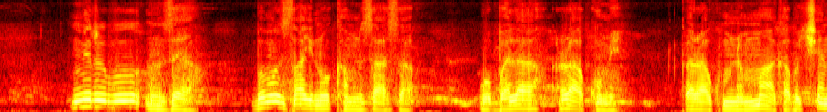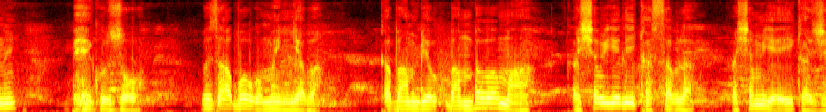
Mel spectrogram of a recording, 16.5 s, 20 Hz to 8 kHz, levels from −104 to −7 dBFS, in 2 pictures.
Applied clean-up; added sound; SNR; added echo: none; none; none; none.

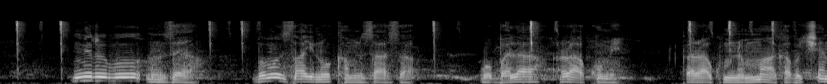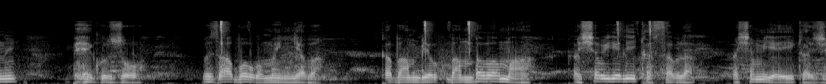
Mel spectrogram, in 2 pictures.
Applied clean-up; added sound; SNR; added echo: none; Scissors; 13 dB; none.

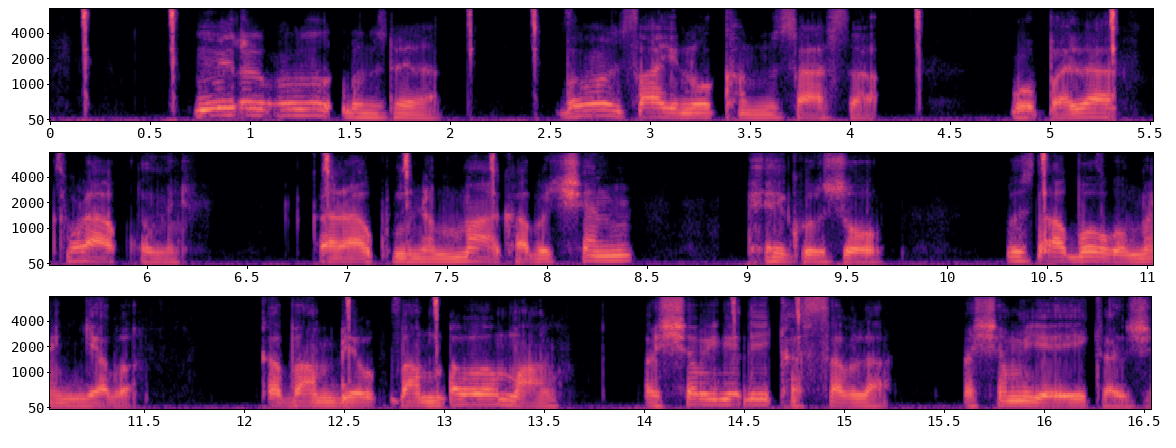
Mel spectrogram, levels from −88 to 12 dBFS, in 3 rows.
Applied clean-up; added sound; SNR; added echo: neural diffusion model UNIVERSE++.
